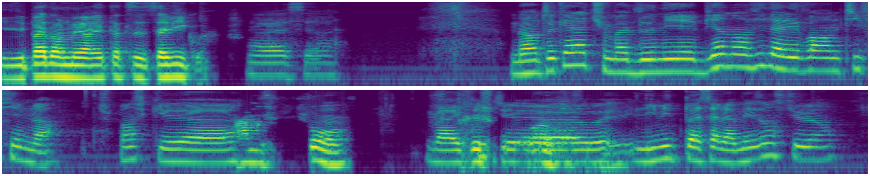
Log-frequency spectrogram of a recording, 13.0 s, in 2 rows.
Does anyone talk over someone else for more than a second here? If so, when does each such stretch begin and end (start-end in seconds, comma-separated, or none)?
9.7-11.0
